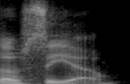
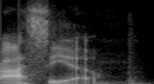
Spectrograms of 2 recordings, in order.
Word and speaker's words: Osseo: how you pronounce it it's Oco or Osseo even though it does not look like that but that was given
